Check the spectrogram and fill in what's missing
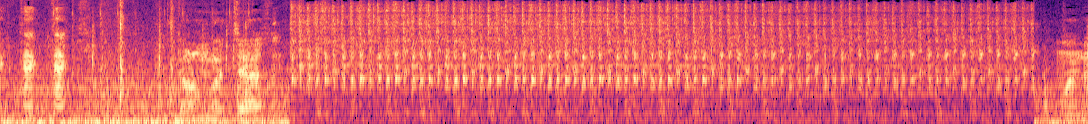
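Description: Car engine after an oil warning, restarted by the roadside, idling with a rapid metallic knocking tick under a steady mid-pitched hum, briefly preceded and followed by talk.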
